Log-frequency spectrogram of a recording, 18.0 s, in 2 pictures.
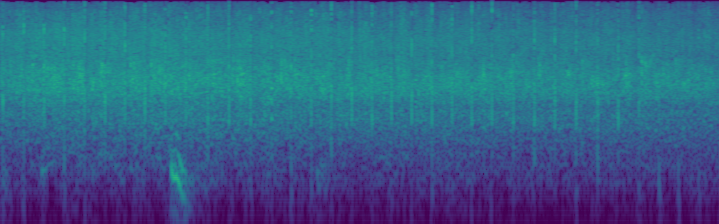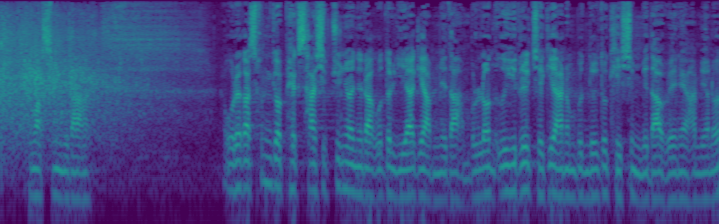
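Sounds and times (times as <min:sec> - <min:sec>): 
audience applauding to welcome missionaries: 0:00.0 - 0:11.2
speech: 0:02.2 - 0:02.5, 0:09.5 - 0:10.2, 0:11.8 - 0:17.9.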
